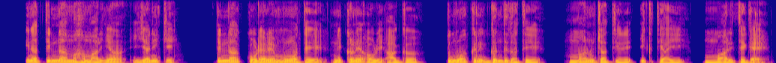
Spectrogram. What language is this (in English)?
Bilaspuri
